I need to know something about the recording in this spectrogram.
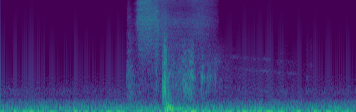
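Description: A game whoosh sweeps past.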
